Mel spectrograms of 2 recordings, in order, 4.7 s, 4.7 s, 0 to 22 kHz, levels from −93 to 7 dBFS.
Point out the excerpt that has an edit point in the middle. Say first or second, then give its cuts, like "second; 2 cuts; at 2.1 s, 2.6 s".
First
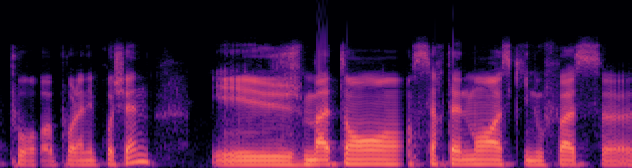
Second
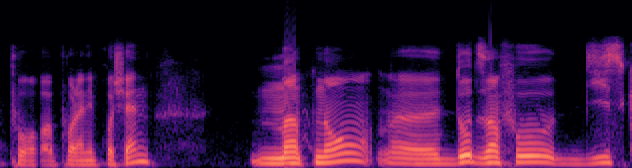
first; 1 cut; at 1.4 s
